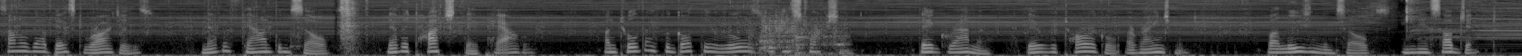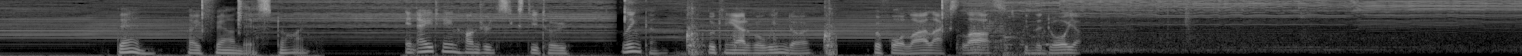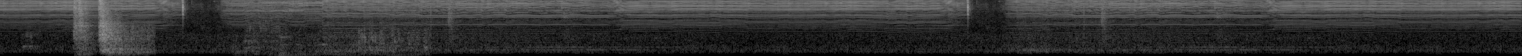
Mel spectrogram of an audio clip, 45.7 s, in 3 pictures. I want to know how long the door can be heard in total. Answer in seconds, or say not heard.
4 s.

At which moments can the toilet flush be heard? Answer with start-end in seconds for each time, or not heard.
7.5-8.6, 24.8-25.9, 32.8-34.8.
